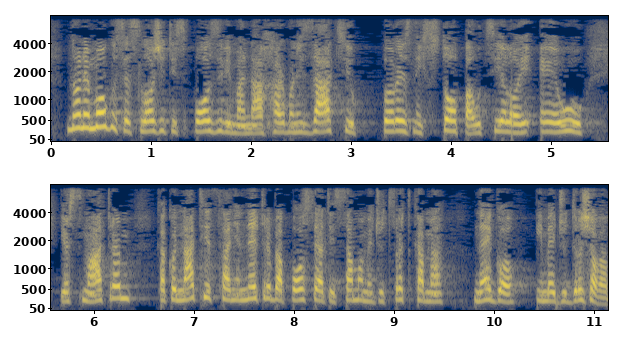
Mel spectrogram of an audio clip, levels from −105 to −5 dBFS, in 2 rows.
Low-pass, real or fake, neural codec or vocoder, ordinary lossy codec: 7.2 kHz; real; none; none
